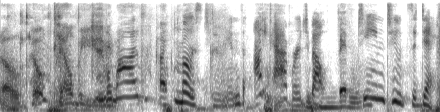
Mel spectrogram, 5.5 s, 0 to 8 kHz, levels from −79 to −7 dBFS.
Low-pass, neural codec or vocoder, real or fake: 7.2 kHz; codec, 16 kHz, 2 kbps, X-Codec, HuBERT features, trained on LibriSpeech; fake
